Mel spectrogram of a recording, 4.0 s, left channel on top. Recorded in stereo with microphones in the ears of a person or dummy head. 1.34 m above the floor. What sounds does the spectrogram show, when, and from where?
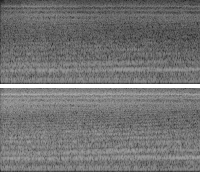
0.0 s a drone: 60° right (ahead or behind); by 4.0 s 50° right (ahead or behind)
